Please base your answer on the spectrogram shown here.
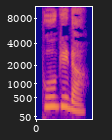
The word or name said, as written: ಪೂಗಿಡ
